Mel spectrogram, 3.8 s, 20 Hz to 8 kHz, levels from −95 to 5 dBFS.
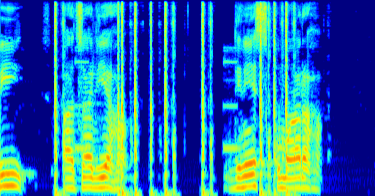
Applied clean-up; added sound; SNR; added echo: classical method spectral subtraction.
